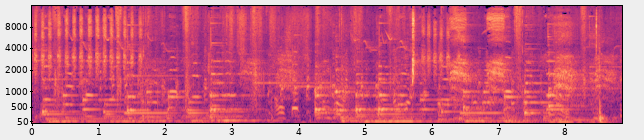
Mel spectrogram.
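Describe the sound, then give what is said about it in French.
Crows caw loudly in harsh, repeated bursts through the whole stretch, with people's voices mixed in around them. “ce que je vous propose, vous nous emmenez voir les... Bien sûr. Nos corbeaux.”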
